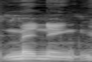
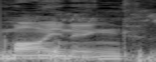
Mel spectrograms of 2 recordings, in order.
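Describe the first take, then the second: First: The name is said with German pronunciation. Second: The name is said with English pronunciation.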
